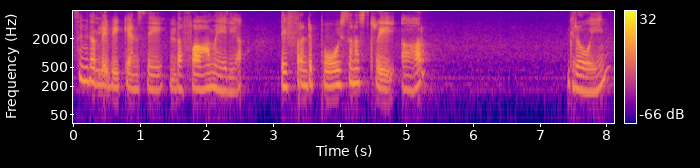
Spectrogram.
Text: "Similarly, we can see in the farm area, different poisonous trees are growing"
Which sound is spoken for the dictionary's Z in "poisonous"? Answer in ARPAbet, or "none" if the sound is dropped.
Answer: S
